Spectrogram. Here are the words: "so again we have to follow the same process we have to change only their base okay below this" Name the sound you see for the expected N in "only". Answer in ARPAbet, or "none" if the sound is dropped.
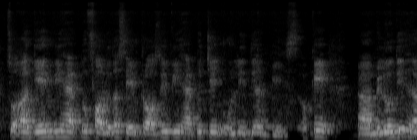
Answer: N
